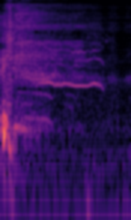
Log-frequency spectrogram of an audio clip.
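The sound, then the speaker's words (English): A voice imitates teeth sucking: a sharp initial burst followed by a thin, squeaky, whistling hiss that holds steady for over a second, then cuts off. No words are spoken. “And then she's sucking her own teeth.”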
